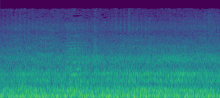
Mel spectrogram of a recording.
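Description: Steady low rumble of vehicle noise, even throughout, with no distinct events.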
